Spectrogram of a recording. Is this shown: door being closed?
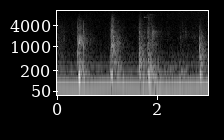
yes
